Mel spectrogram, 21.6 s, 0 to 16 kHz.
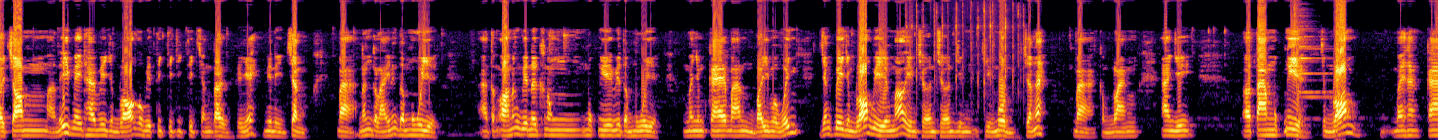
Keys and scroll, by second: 16.1 ctrl+z.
